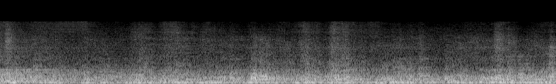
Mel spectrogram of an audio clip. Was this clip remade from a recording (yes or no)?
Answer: yes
